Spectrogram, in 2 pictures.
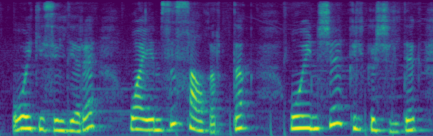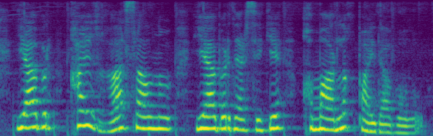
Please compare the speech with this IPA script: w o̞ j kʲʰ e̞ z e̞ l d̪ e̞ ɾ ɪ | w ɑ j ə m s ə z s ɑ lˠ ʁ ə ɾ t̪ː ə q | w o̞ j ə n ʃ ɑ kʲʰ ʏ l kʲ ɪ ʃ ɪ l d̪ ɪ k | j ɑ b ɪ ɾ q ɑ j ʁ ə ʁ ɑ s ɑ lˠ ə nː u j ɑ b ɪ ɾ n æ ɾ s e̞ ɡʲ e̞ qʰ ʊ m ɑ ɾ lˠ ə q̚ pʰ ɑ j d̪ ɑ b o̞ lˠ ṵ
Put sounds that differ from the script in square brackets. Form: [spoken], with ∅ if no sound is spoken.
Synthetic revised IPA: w o̞ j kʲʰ e̞ [s] e̞ l d̪ e̞ ɾ ɪ | w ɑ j ə m s ə z s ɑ lˠ ʁ ə ɾ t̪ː ə q | w o̞ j ə n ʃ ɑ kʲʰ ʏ l kʲ ɪ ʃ ɪ l d̪ ɪ k | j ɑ b ɪ ɾ [qʰ] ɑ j ʁ ə ʁ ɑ s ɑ lˠ ə [n] u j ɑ b ɪ ɾ n æ ɾ s e̞ ɡʲ e̞ qʰ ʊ m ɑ ɾ lˠ ə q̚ pʰ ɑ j d̪ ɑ b o̞ lˠ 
